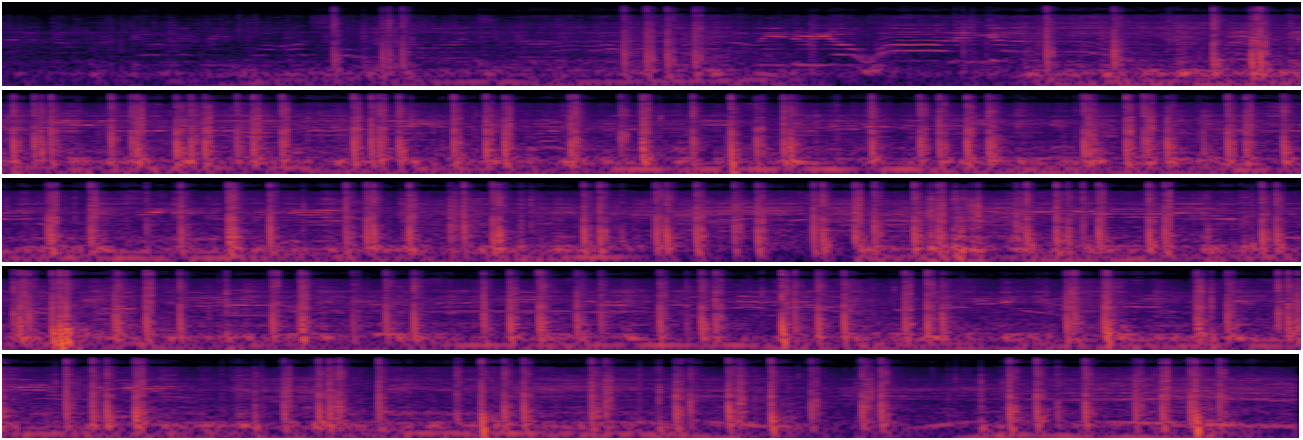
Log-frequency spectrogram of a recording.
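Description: Fireworks display with a dense, rapid run of bangs and crackles that builds over the first few seconds and then keeps up, with music playing underneath.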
